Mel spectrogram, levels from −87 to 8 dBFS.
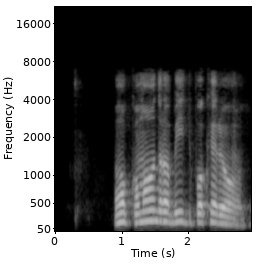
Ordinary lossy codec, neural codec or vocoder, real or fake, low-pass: MP3, 48 kbps; codec, 16 kHz, 0.9 kbps, LongCat-Audio-Codec; fake; 7.2 kHz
